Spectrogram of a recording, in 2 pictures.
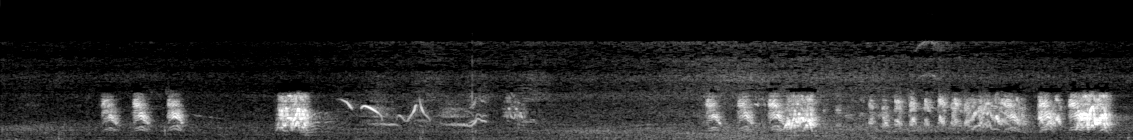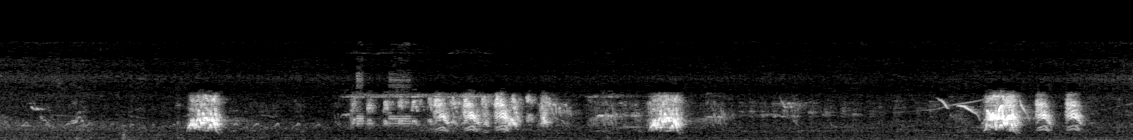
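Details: Red-wattled lapwing (titehari) chicks: scattered short, harsh squeaky call bursts roughly every second or two, some in tight clusters, over a steady outdoor background hiss.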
